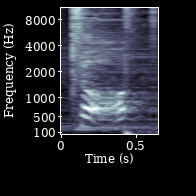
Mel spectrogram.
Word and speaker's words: talk: Walk, talk, L is silent.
